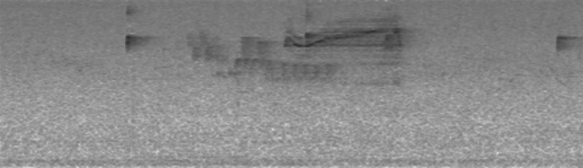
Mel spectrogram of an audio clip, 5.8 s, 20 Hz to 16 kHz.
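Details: Barred owl fledglings fed by their parents and learning to hunt on their own in a local park, Polk County, Iowa, July 6, 2017. A faint, thin, high screech lasts about a second, with brief shorter high notes before and after, over a low steady rumble.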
